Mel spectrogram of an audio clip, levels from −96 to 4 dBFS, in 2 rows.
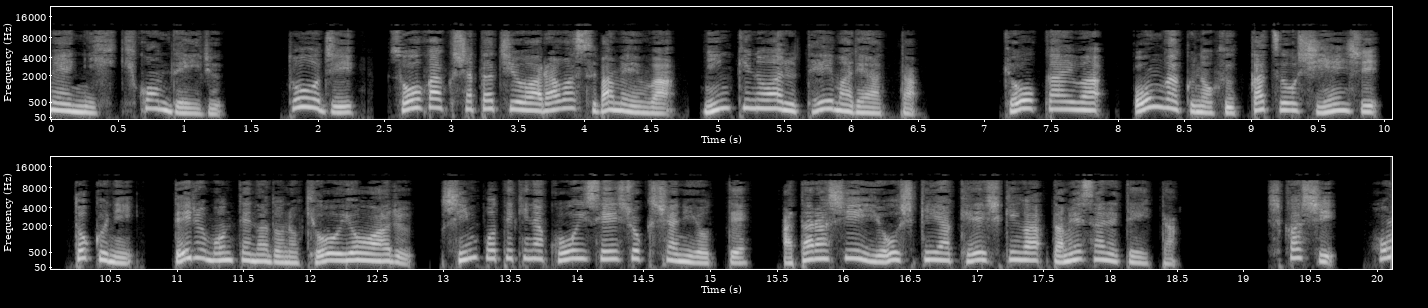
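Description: Nothing stood out on listening to the audio; no technical problem could be heard at any point.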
